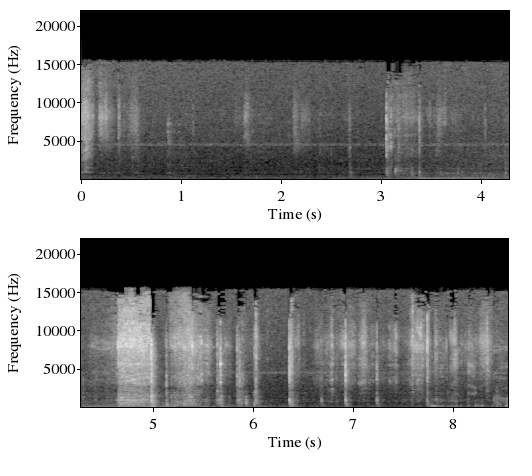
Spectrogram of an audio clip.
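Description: Paper being cut by hand for a shabby lace and paper book, a dense run of crisp snips and rustling scrapes that gets louder in the second half, with a sharp burst partway through.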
